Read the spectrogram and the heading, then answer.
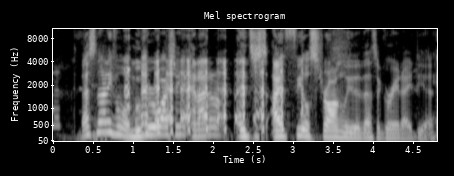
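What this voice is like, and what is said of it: Usual voice. Nothing is said of it.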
